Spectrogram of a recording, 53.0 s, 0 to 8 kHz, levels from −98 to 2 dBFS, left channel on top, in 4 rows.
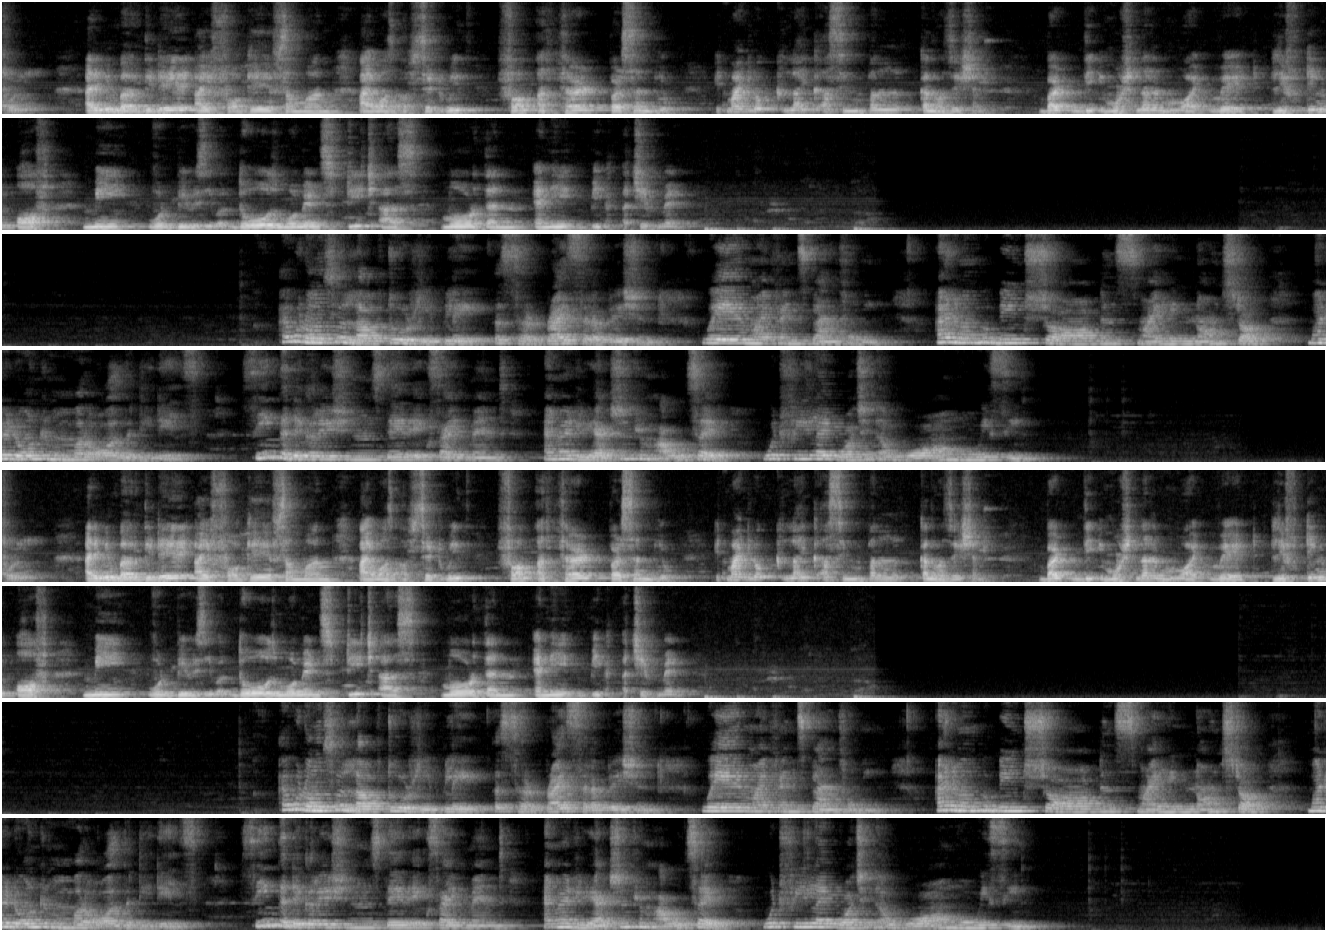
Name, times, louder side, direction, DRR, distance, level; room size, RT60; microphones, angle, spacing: voice 1, 0.0-4.7 5.0-6.7 7.1-9.9 10.4-17.4 17.6-20.1, right 1 dB, 30° right, 0.6 m, -23 dB
voice 2, 29.3-33.1 33.5-35.3 35.8-39.2 39.5-41.6 42.3-44.7 45.1-47.0 47.3-50.1, right 1 dB, 80° right, 2.4 m, -27 dB
11.0 x 6.9 x 2.5 m
head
